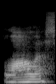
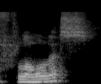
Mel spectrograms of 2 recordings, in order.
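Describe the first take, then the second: First: It is said in an American accent. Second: It is said in a non-American accent.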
